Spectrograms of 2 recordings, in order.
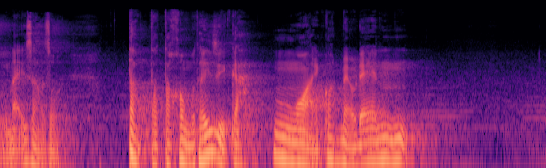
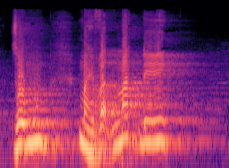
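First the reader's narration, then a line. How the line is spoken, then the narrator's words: Shouting. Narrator (Vietnamese): Thằng Cường hét lên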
